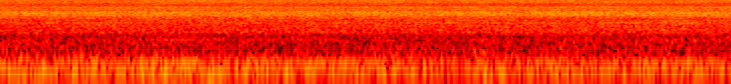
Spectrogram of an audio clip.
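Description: Steam released from a pressure cooker after cooking chickpeas, a continuous loud hiss held steady throughout, with no voices.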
